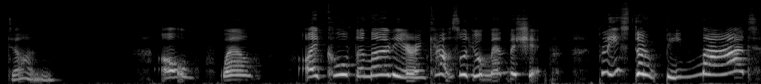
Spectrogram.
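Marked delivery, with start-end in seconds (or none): 1.6-7.6 put-on high, pleading girlfriend voice; girlish pleading voice.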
